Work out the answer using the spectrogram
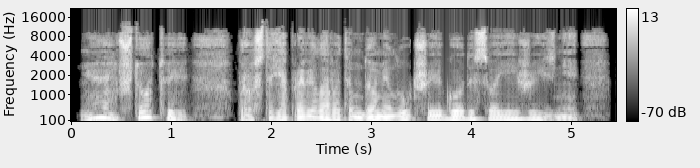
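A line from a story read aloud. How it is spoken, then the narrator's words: Sad female voice. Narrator (Russian): печально произнесла незнакомка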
